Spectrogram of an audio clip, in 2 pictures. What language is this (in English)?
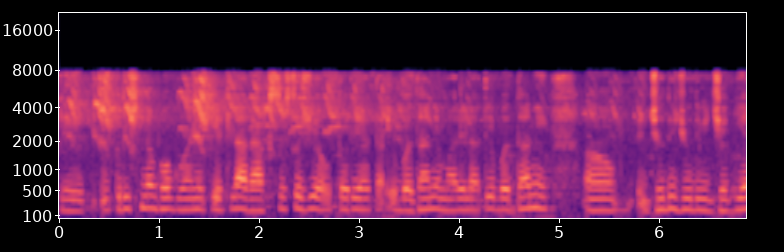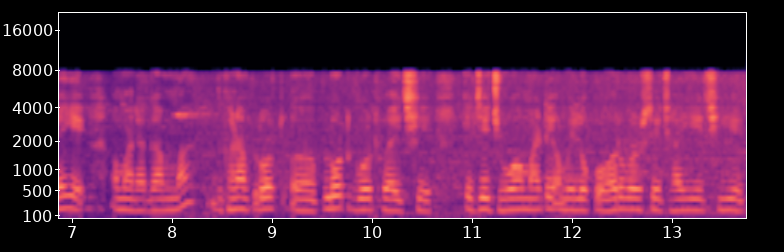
Gujarati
